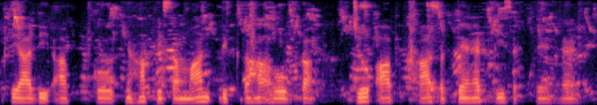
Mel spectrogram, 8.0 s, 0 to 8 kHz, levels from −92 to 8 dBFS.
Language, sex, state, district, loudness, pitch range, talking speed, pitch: Hindi, male, Uttar Pradesh, Hamirpur, -19 LUFS, 100-110 Hz, 120 wpm, 105 Hz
